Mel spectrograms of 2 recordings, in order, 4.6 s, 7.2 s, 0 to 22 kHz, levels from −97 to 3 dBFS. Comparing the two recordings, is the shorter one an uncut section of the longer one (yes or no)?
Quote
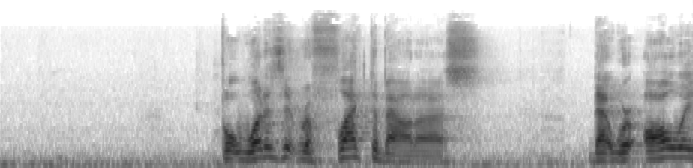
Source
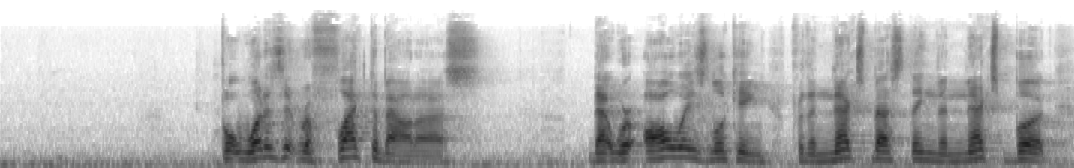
yes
